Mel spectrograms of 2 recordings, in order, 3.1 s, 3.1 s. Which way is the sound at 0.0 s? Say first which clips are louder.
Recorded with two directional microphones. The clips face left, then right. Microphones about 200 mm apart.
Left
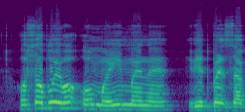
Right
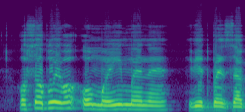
Right 5 dB; 35° right (ahead or behind).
